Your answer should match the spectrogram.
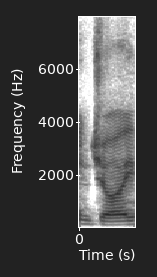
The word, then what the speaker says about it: enjoy: Sue didn't really enjoy her trip. Olha aí o J no meio da frase. Enjoy.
